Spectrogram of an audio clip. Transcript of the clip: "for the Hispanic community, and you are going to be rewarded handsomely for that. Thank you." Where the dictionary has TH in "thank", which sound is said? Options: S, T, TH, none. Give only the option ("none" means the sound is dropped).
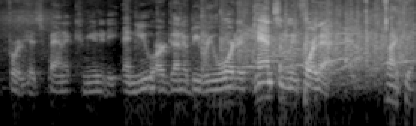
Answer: T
